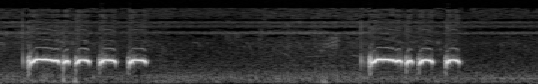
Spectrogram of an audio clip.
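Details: Female zebra dove calling to lure others, two phrases roughly two seconds apart, each opening with a wavering coo and ending in three brisk hoots, with soft background hiss.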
